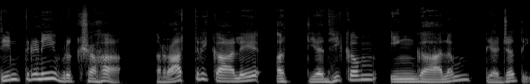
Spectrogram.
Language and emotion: Sanskrit, neutral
